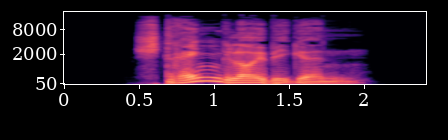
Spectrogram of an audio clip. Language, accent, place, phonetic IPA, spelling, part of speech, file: German, Germany, Berlin, [ˈʃtʁɛŋˌɡlɔɪ̯bɪɡn̩], strenggläubigen, adjective, De-strenggläubigen.ogg
- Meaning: inflection of strenggläubig: 1. strong genitive masculine/neuter singular 2. weak/mixed genitive/dative all-gender singular 3. strong/weak/mixed accusative masculine singular 4. strong dative plural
